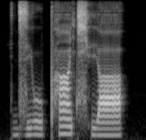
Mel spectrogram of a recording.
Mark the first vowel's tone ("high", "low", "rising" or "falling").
low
